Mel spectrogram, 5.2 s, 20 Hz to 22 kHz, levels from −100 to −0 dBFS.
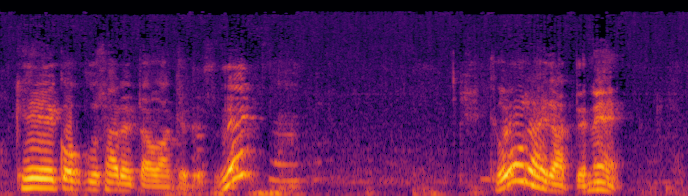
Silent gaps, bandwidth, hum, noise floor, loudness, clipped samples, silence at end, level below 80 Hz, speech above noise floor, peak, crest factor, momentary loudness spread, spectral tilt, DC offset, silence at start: none; 8.6 kHz; none; -50 dBFS; -19 LUFS; under 0.1%; 0.5 s; -46 dBFS; 32 dB; -6 dBFS; 16 dB; 13 LU; -7.5 dB/octave; under 0.1%; 0.1 s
